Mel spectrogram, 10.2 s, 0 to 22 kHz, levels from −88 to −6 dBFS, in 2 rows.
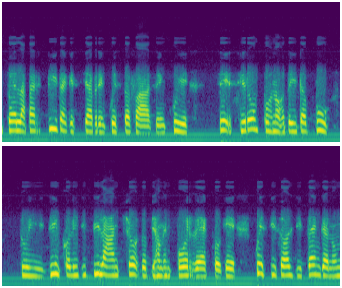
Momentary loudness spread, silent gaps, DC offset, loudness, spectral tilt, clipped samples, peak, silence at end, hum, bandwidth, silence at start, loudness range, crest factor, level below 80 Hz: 4 LU; none; under 0.1%; -14 LUFS; -7.5 dB/octave; under 0.1%; -2 dBFS; 0 s; none; 8 kHz; 0.1 s; 1 LU; 12 dB; -42 dBFS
